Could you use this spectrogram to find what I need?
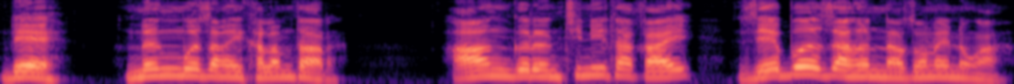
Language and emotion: Bodo, angry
